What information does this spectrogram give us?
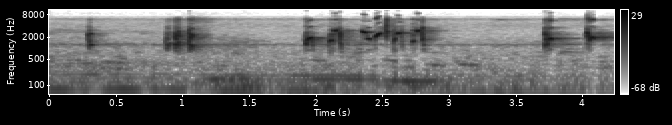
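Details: Sooty-headed bulbul in full, steady song, played as a lure to make other bulbuls answer: short harsh chirpy bursts, then a quick rattling run of notes mid-phrase, then two more bursts, over a faint constant hum.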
